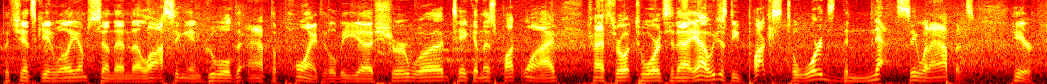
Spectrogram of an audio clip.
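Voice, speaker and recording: A man's voice: mid-range voice, moderate pace. A man giving live play-by-play of an amateur hockey game in an informal, folksy, conversational way. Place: indoor ice rink during a live game. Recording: noisy rink ambience behind voice. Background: clear rink and game noise.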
